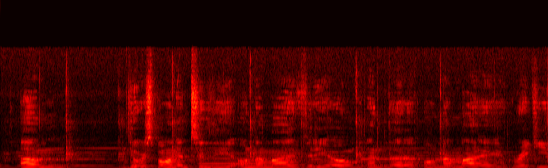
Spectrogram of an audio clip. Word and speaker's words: Onna-mai: For correct pronunciation. Who responded to the Onna-mai video and the Onna-mai Reiki current and asked me for attunements.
